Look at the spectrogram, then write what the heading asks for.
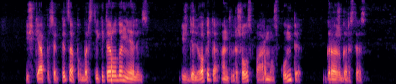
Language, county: Lithuanian, Kaunas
